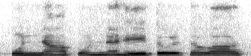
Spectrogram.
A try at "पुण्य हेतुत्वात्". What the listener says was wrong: हेतुत्वात् आधा तय ना, तो एकदम से बोलेगा, ये पूरा तय की तरह नहीं बोलेगा, तय नहीं बोलेगा, त्वात्।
